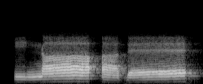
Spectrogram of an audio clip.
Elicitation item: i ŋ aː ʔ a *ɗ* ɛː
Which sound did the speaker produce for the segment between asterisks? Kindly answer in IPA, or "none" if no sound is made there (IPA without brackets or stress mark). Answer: ɗ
